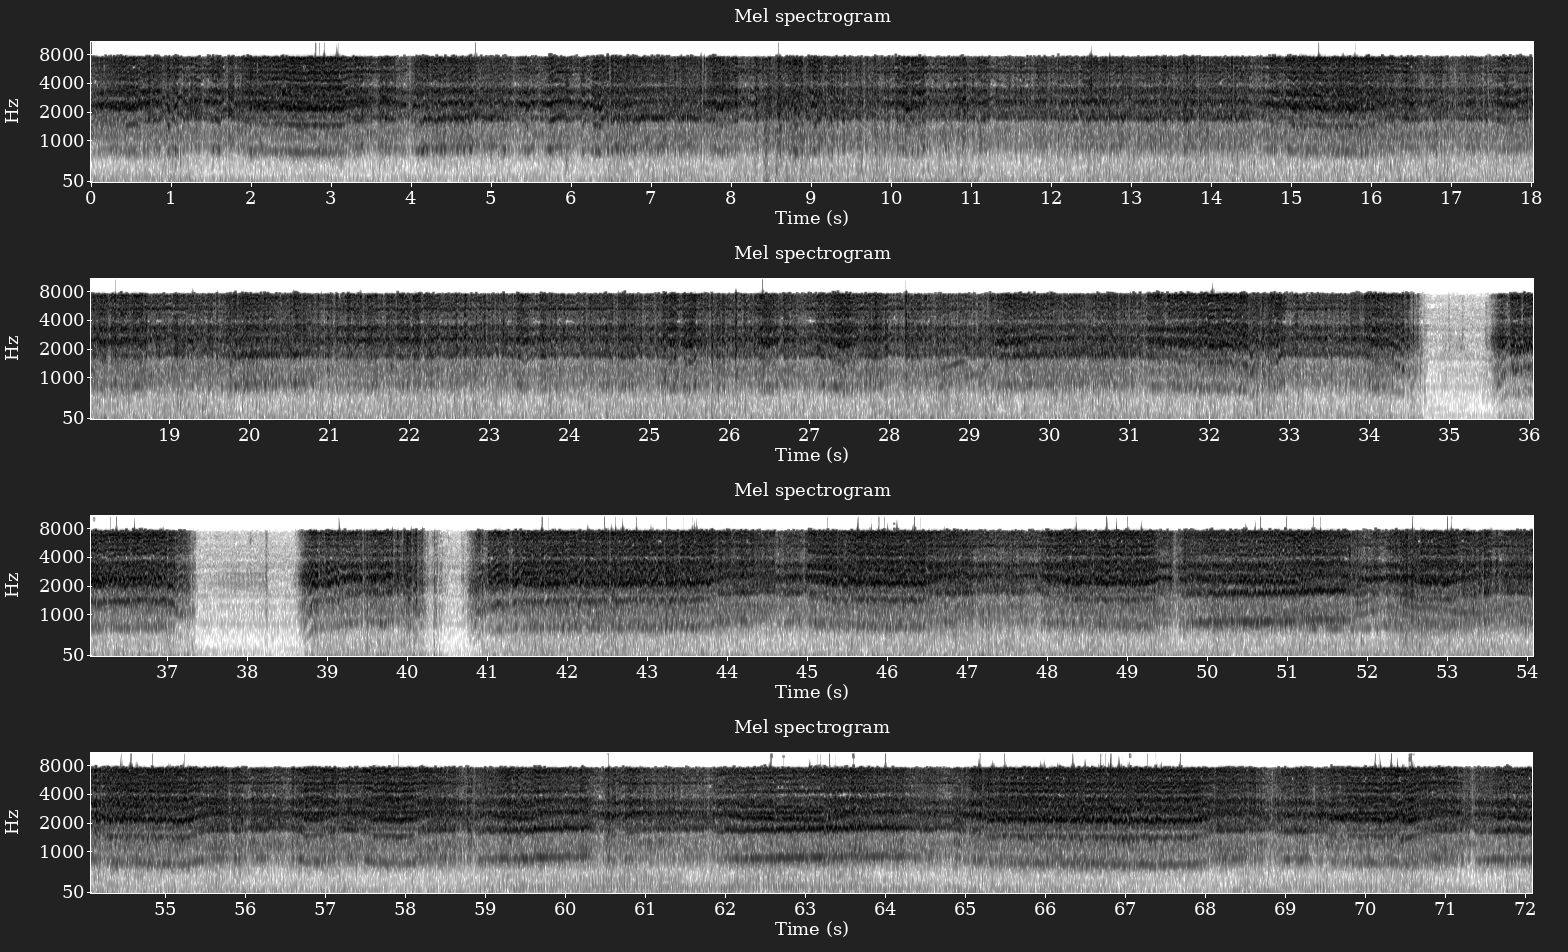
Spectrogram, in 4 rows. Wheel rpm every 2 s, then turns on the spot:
220, 220, 220, 220, 230, 230, 240, 220, 220, 230, 230, 230, 230, 220, 230, 220, 220, 100, 120, 90, 130, 210, 220, 220, 220, 210, 220, 220, 230, 220, 220, 220, 230, 210, 220, 210.
34-38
